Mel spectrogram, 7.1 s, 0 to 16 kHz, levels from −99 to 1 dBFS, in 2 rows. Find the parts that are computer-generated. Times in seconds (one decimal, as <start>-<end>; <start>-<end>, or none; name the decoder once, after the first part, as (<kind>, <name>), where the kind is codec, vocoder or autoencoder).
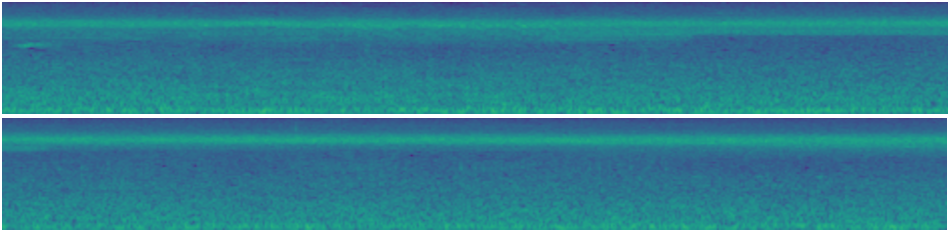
0.7-2.1 (codec, SNAC)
